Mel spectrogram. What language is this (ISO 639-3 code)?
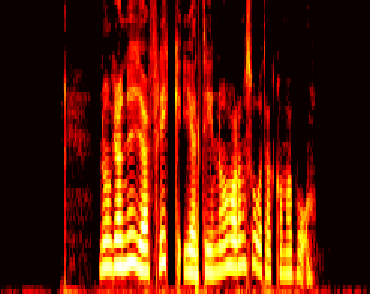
swe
